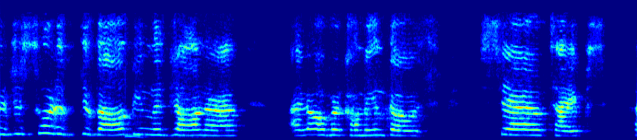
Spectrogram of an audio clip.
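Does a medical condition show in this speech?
Yes: cerebral palsy.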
